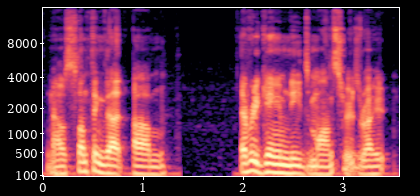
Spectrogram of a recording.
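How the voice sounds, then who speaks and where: A man with a Canadian accent giving a relaxed live workshop demo, thinking aloud with many fillers. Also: mid-range voice, moderate pace, gravelly, no room sound. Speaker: game audio presenter.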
